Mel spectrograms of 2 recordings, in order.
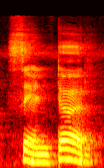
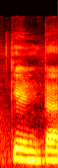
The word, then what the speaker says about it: center: Word हम लिए हैं, CENTER, इसका उच्चारण क्या होगा, सेंटर, केंटर नहीं, सेंटर, क्योंकि सी के बाद ई आया है। गौर कीजिए ई आया है, इसलिए इसका उच्चारण स में होगा।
